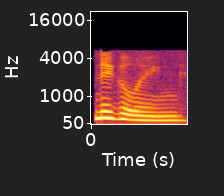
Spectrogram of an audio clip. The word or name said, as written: niggling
